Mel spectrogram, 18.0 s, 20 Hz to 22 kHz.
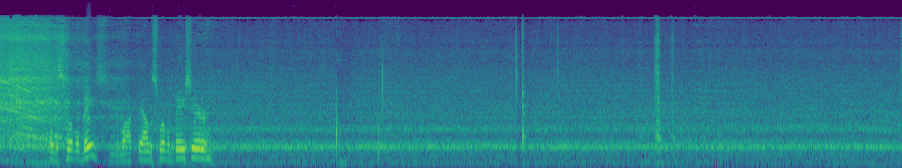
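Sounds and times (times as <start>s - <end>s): band saw motor hum: 0.0s - 8.5s.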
